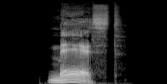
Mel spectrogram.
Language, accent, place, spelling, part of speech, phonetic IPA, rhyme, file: German, Germany, Berlin, mähst, verb, [mɛːst], -ɛːst, De-mähst.ogg
- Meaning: second-person singular present of mähen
